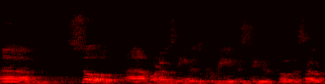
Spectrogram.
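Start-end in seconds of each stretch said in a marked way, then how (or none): 1.3-3.2 rapid, rushed delivery. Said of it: "இவ்வளவு வேகமா பேச".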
